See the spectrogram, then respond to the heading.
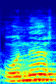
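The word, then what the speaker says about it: honest: चलिए आगे देखें तो एन एक्टर, एक ए आ रही ध्वनि, एन एग्जाम्पल, ये तो इजी है, लेकिन ये जो है अवर, ऑनेस्ट और एयर, ये तीन शब्द एस से शुरू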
